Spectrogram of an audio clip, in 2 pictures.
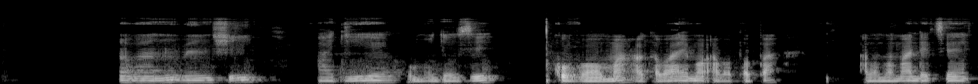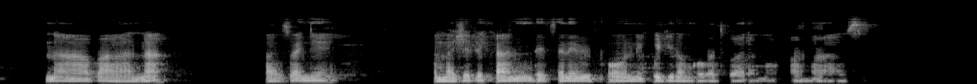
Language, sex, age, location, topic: Kinyarwanda, male, 18-24, Kigali, health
